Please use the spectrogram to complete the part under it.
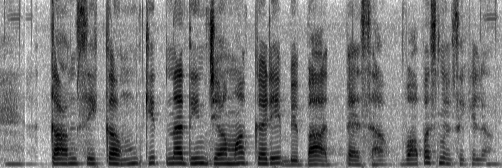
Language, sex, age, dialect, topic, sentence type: Magahi, female, 25-30, Western, banking, question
